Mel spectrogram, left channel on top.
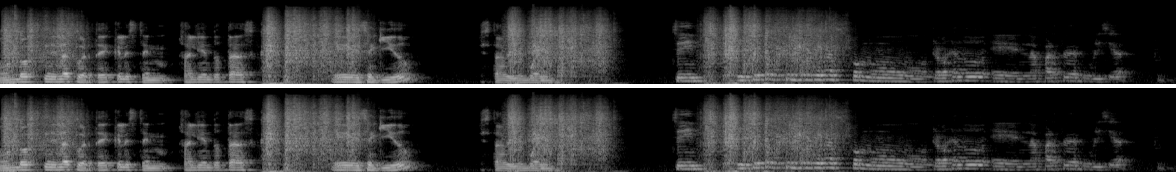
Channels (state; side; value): identical; both; correlation 1.00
